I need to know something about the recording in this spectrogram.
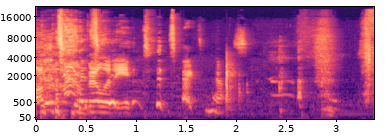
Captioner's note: laughing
